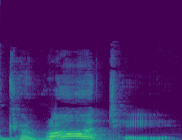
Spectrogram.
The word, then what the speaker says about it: karate: Слово karate в английском читается именно так. Это по-русски карате, а они говорят karate, то есть ударение на второе А.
